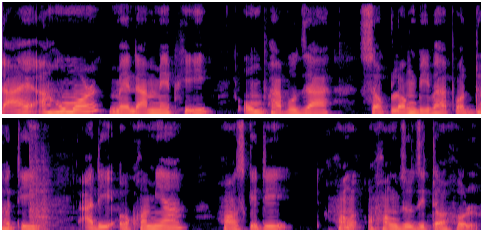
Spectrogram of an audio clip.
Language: Assamese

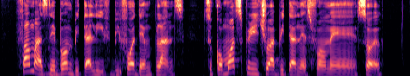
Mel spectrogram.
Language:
Nigerian Pidgin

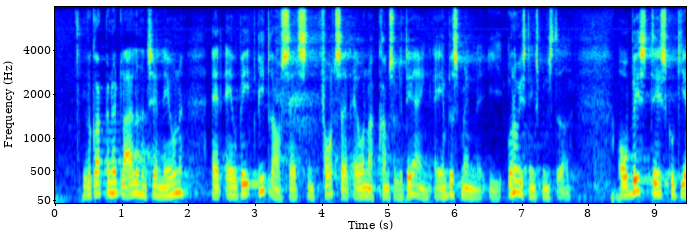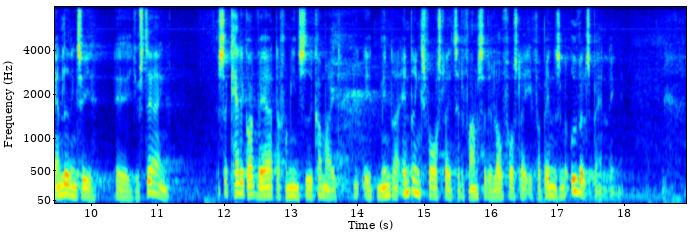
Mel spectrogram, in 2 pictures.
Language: Danish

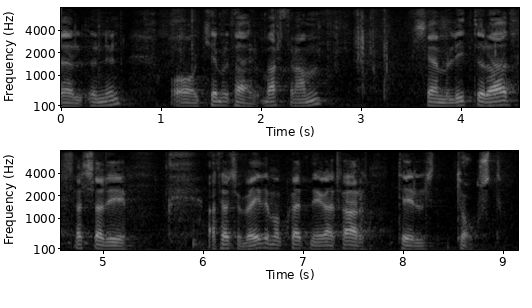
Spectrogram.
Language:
Icelandic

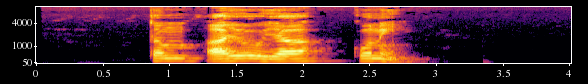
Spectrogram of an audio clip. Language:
Goaria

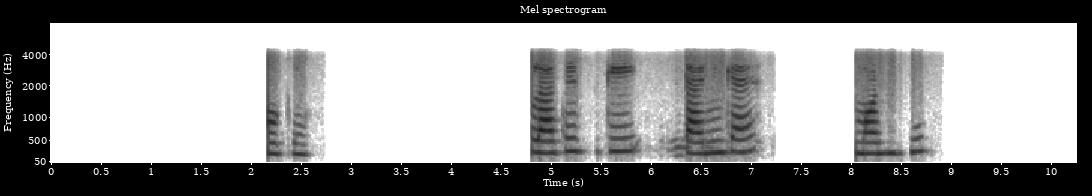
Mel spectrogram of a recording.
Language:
Urdu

